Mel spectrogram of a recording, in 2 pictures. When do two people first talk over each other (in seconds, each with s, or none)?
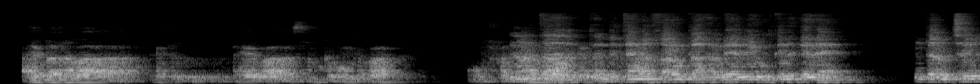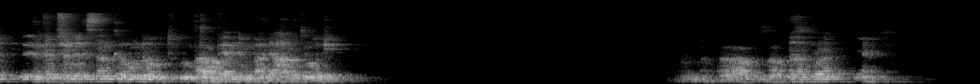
5.1 s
